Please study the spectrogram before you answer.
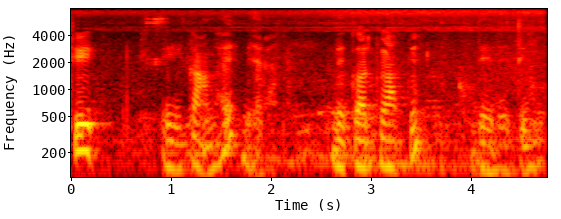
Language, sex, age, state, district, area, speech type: Hindi, female, 60+, Uttar Pradesh, Mau, rural, spontaneous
